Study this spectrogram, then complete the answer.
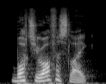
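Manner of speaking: plain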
